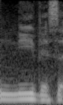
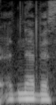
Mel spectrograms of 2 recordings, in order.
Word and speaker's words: Neves: I think I said neas was it or nevas in the beginning Nev yeah the way I WR to say is it's the number seven spelled backwards and pronounced backwards also pronounced backwards it's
